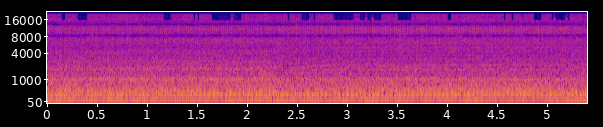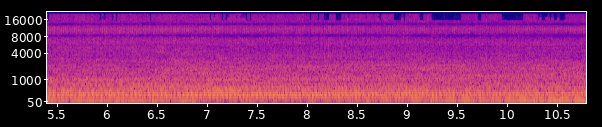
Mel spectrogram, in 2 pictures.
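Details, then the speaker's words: Circa-1986 Starcraft boat inboard engine, stored about six months, running on water hookup after a strong spark check; steady low drone, even beat, no skips or misses while warming up. Owner reports a miss once at operating temperature, not yet shown. "see water coming out right here in this area it's a running very well as a very good Idol"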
